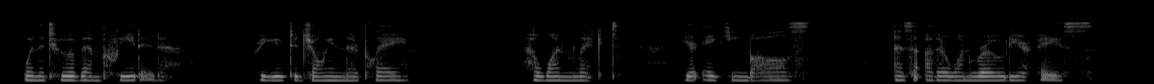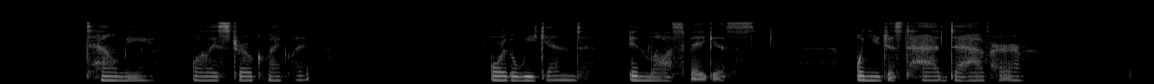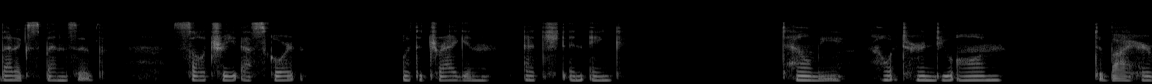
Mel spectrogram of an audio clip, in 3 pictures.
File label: bedtime story, F4M, Erotic poetry; Wet silk collection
